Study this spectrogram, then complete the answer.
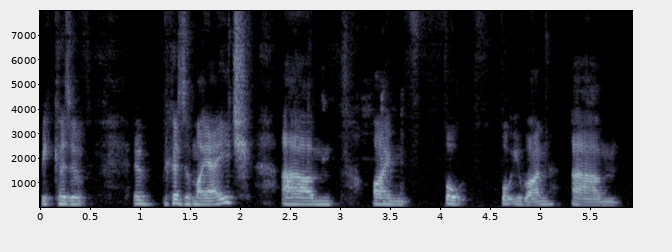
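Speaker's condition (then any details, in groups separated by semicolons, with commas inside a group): Stammer; long hidden even from wife and kids, became quite unwell with it last year; speaking on podcast with stammer, says speaking here has taken a lot; has always fought to be able to speak; repeated sounds, prolonged sounds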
